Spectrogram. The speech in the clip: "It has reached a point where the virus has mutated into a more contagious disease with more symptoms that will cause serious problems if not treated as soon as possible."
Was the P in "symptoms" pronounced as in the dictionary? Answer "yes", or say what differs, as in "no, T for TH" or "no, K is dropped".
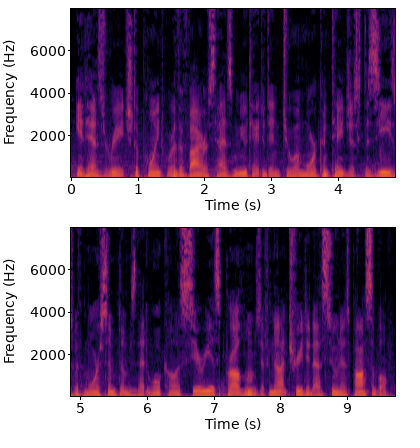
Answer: yes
